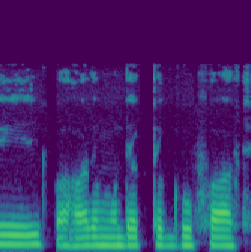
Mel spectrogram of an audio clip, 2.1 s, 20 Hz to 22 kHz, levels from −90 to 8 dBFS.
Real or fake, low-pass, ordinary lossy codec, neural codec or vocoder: real; none; none; none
